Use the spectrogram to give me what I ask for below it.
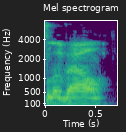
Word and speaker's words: Laval: for you people with your American accent it's pronounced Laval Laval I'm sorry I'm sure that's not gonna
